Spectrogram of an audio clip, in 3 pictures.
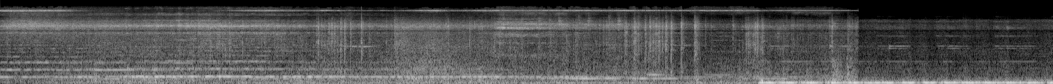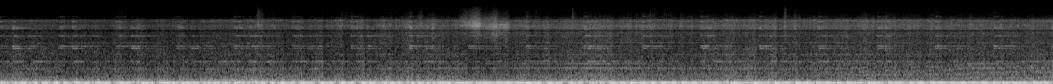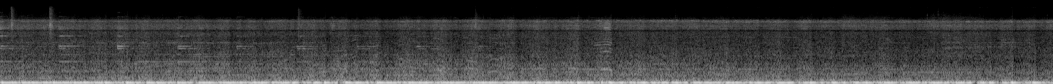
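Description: Amtrak Amfleet passenger cars rolling past close by, with steady high wheel squeal. After a cut about 8 s in, a deep steady rumble from a CSX diesel freight locomotive as it draws past at the head of a train of autorack cars.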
